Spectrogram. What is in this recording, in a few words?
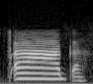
Zulu dental click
